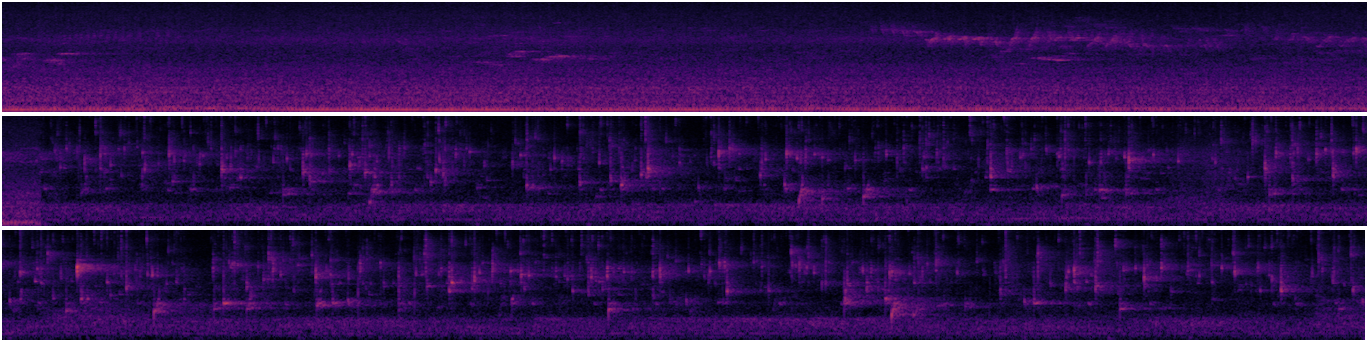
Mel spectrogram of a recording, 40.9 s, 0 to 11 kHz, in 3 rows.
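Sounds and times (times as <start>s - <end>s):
faint high chirps: 0.0s - 14.0s
low outdoor rumble: 0.0s - 14.0s
water dripping: 0.0s - 14.0s.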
